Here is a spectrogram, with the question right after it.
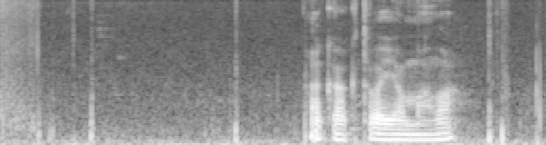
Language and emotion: Russian, neutral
